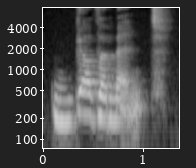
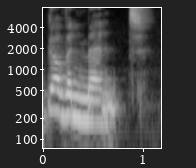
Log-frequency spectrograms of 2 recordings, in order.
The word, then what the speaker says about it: government: government government I personally find that the second one is more difficult and I do find that more people tend to use the first one so without the N pronunciation but it's up to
